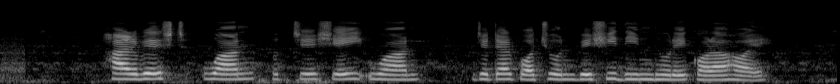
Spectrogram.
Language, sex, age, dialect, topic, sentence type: Bengali, female, 18-24, Standard Colloquial, agriculture, statement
